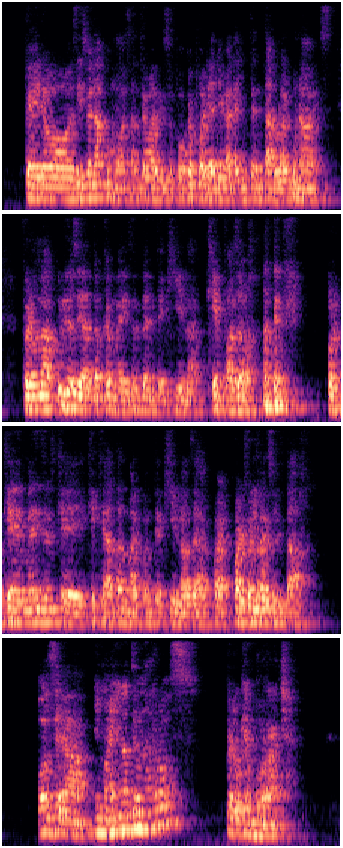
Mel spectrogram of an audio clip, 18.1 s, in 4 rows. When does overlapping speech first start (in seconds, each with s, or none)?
none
